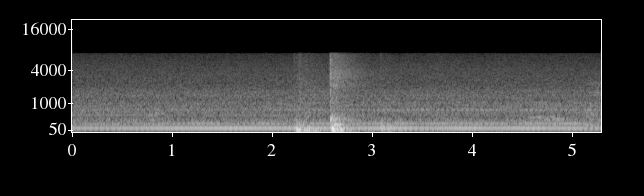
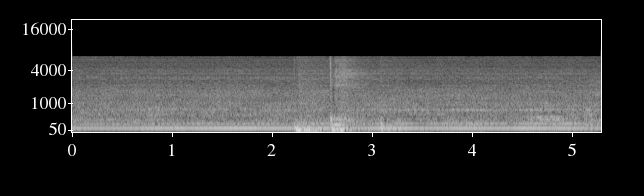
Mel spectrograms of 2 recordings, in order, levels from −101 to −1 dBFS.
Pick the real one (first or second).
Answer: first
